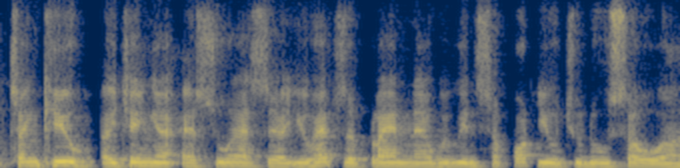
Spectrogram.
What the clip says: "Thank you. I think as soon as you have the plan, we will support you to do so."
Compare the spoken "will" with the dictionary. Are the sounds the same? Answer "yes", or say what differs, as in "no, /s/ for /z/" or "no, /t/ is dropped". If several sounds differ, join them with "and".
no, /n/ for /l/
